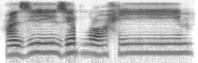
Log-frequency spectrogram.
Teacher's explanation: Perhatikan biasanya ro bertasydid ataupun huruf yang lain ketika ditasydid itu kebanyakan tidak diperhatikan. Padahal ro di sini ketika bertasydid itu hakikatnya ro-nya ini ada dua. Kemudian selanjutnya ar-rohimi ini adalah mad ketika dia dibaca pada akhir kata maka panjangnya lebih dari dua ketukan.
